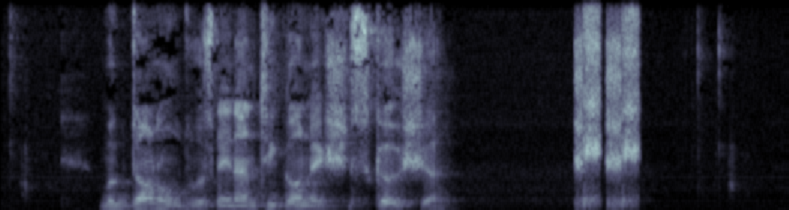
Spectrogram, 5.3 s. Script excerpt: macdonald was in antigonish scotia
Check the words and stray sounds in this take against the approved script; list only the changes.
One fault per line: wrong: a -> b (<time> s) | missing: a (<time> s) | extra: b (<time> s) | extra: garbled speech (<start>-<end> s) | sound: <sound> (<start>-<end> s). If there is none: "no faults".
sound: laugh (3.8-4.3 s)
